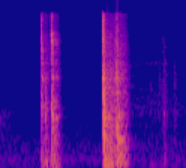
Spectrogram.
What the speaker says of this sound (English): Let's just type it out instead.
